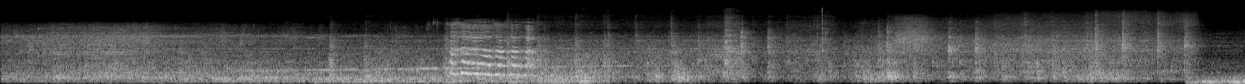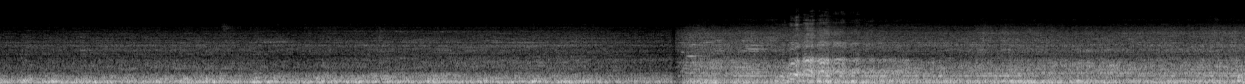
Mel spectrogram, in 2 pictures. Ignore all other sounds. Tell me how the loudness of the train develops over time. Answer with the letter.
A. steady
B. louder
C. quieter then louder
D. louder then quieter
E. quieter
A.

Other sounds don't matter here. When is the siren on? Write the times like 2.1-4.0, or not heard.
not heard.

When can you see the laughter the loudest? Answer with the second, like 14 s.
5 s.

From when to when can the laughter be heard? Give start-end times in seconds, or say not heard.
3.8-5.5, 20.1-21.6.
